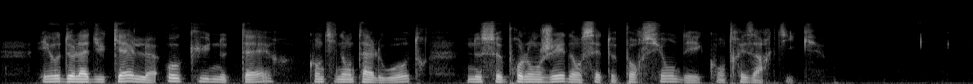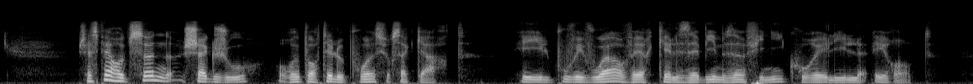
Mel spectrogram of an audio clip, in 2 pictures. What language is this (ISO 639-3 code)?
fra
